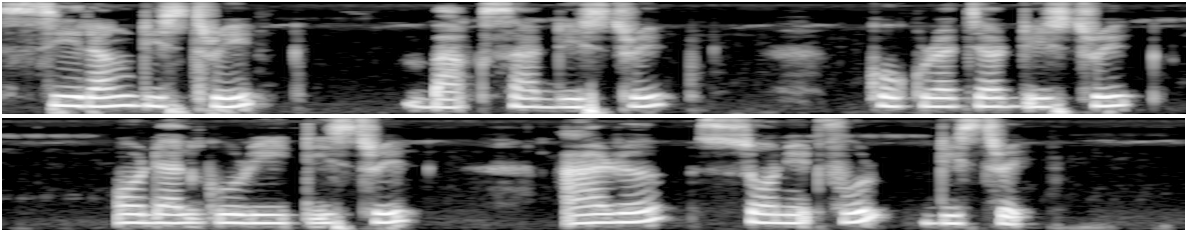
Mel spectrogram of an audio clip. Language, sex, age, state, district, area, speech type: Bodo, female, 18-30, Assam, Chirang, urban, spontaneous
